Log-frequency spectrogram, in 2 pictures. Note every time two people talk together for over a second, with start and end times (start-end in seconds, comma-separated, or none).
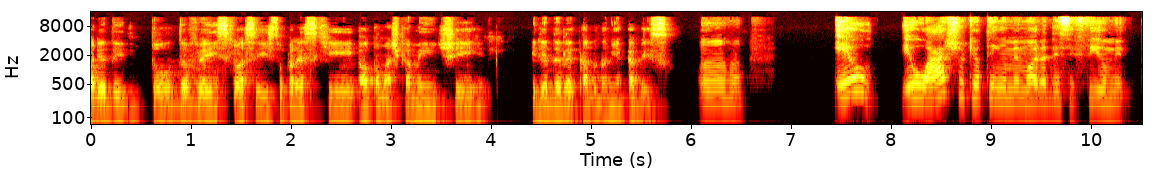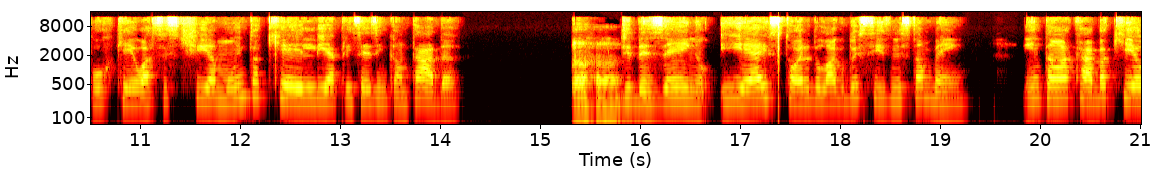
none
